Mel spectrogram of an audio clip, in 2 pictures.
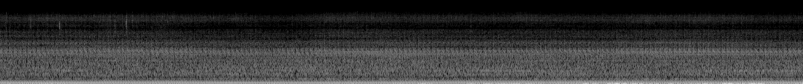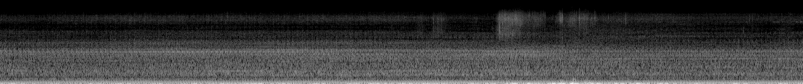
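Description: Farm tractor engine running as it drives a rear-mounted rototiller through garden soil, getting louder in the second half as the tractor comes closer, with a brief louder burst about thirteen seconds in.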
